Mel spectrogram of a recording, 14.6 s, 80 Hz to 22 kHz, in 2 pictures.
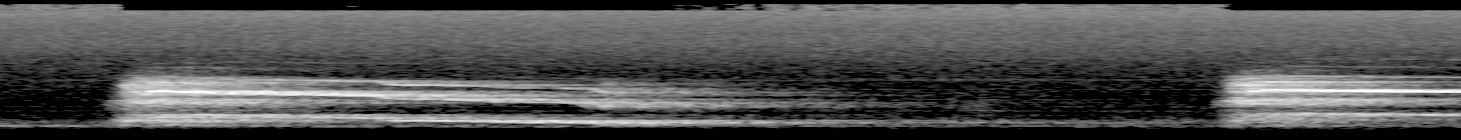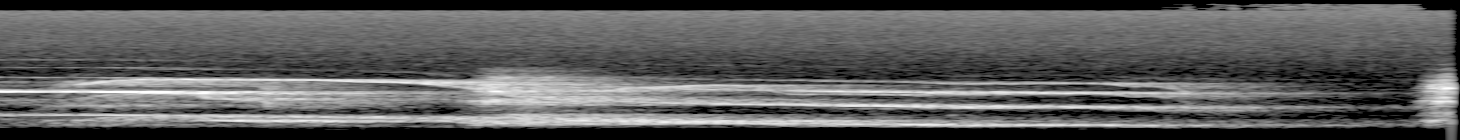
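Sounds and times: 
coyotes howling: 0.0s - 14.5s.

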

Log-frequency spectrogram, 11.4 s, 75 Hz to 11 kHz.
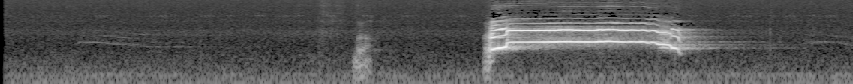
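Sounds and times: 
coyote howl: 1.0s - 2.7s, 6.4s - 9.6s.

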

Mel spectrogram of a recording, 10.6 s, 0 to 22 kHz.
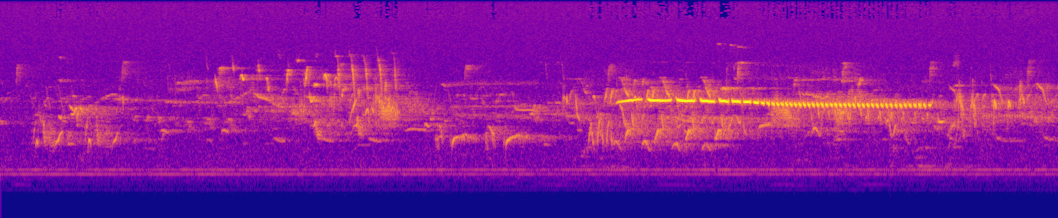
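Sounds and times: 
field sparrow song with high whistle and trill: 6.0s - 9.4s
other birds chattering and twittering: 6.0s - 10.5s.

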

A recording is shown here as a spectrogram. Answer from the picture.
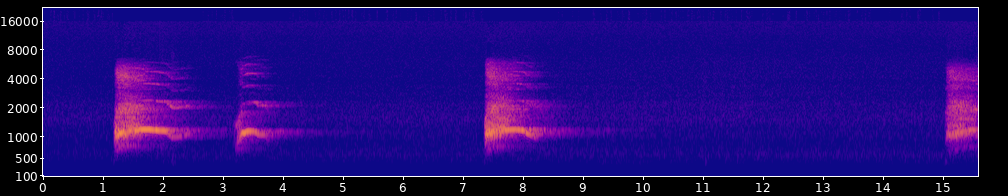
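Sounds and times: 
red fox screams with harsh hoarse wails: 1.2s - 4.4s, 7.4s - 9.0s, 15.0s - 15.5s.

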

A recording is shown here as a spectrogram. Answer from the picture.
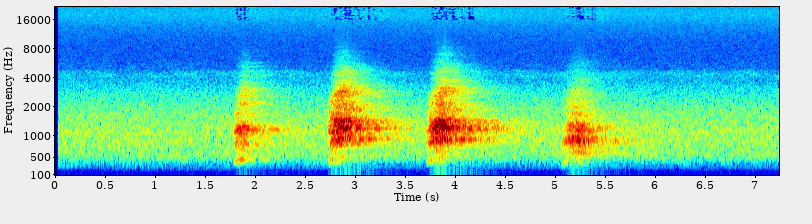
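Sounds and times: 
great blue heron calling: 0.0s - 7.2s.

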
